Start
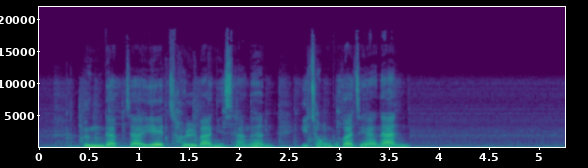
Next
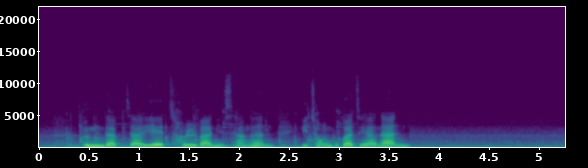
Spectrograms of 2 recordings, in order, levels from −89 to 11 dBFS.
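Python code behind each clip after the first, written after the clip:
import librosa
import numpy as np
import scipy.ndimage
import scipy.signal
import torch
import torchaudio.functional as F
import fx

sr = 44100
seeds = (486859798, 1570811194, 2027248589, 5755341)

y = scipy.signal.sosfilt(scipy.signal.butter(2, 1100.0, 'lowpass', fs=sr, output='sos'), x)
y = F.gain(torch.from_numpy(y), 6.5).numpy()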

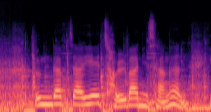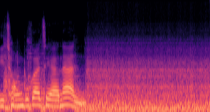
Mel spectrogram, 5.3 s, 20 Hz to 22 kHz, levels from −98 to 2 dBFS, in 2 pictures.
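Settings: y = fx.env_flatten(x, sr, amount_pct=70)
y = F.gain(torch.from_numpy(y), -5.5).numpy()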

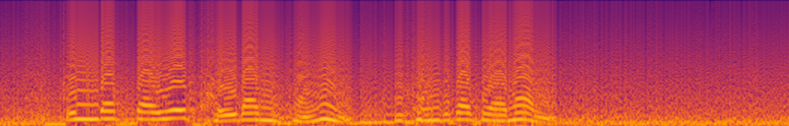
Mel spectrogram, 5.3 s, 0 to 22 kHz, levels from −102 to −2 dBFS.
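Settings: y = fx.halfwave_hold(x, sr)
y = F.gain(torch.from_numpy(y), -5.5).numpy()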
